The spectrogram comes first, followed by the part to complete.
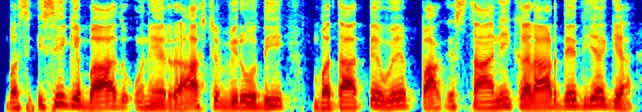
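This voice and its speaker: A man's voice: on the high side, moderate pace, a little mellow, no room sound, studio quality. A man presenting opinionated online news commentary in an indignant manner, often posing rhetorical questions.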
